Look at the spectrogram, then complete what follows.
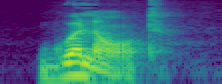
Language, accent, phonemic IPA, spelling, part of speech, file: French, France, /ɡwa.lɑ̃t/, goualante, adjective, LL-Q150 (fra)-goualante.wav
- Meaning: feminine singular of goualant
